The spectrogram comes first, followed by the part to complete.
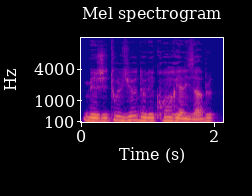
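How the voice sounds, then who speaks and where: An imperturbable, stiff provincial notary speaks in formal, measured phrases, as a man reads him. The voice is dark and husky, part of a spoken storybook. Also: medium pitch, voice pushed up, lightly acted. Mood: composed. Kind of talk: audiobook character voice.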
